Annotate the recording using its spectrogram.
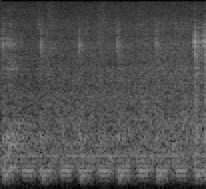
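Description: Homemade coin-operated arcade machine running: an even, rapid pulsing of about five beats a second with a faint high click on each beat.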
